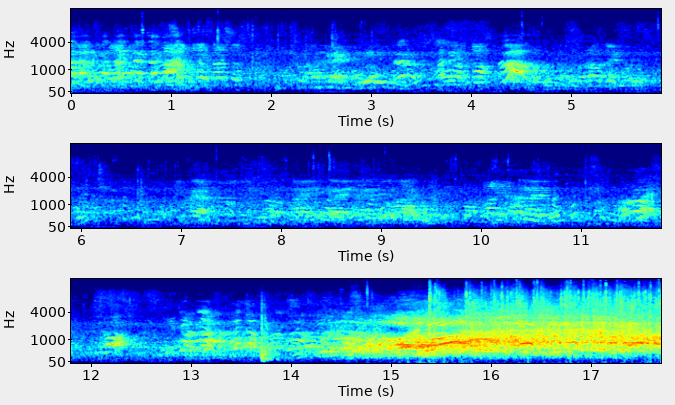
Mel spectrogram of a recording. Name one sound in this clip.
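Players shout to each other across a football pitch outdoors.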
